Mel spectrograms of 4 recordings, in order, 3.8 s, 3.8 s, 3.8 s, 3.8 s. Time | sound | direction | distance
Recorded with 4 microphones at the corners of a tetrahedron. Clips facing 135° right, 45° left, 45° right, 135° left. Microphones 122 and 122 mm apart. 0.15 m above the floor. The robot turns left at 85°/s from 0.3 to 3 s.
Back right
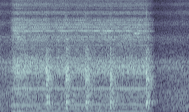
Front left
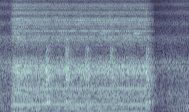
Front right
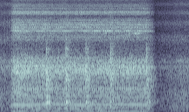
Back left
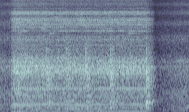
0.9 | chopping | 40° right | 5.5 m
